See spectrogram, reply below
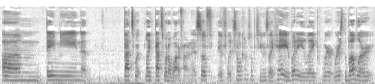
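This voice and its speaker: A woman's voice: medium pitch, steady tone, fairly quick, fairly bright tone. Young woman host, solo podcast, loose rambly delivery full of fillers, faint background noise. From Chicago area. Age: young adult. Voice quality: rambling with many fillers and tangents. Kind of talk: casual solo podcast chat.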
